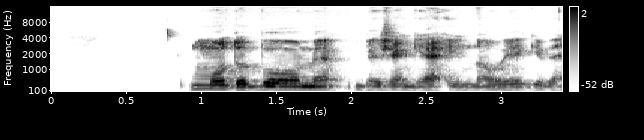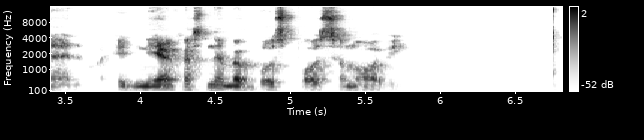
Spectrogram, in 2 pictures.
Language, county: Lithuanian, Šiauliai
